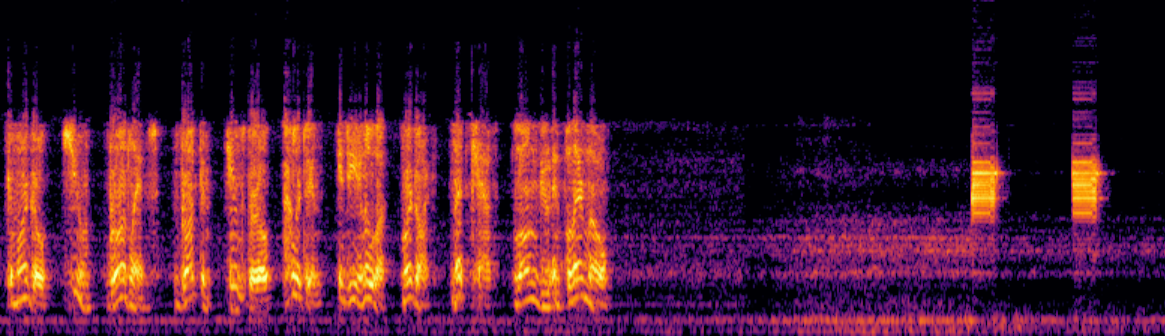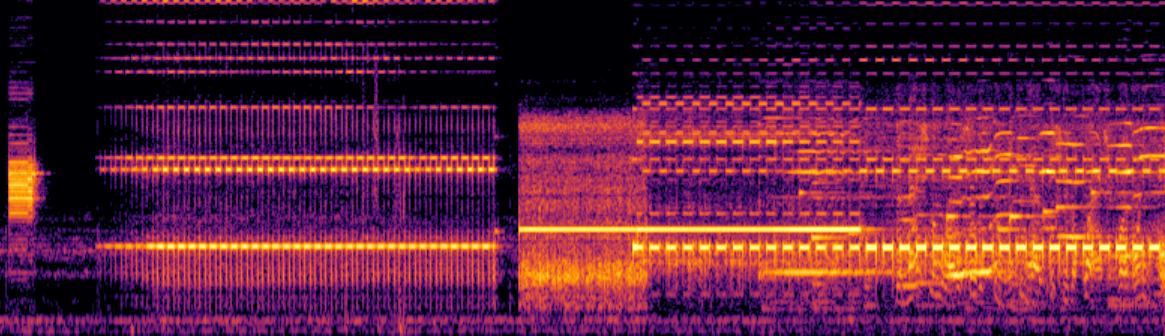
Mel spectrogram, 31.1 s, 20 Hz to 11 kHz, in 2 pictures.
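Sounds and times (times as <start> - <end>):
steady warning tone: 12.9 - 13.6, 14.3 - 15.0, 15.6 - 31.0
digital data bursts: 24.0 - 31.0.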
